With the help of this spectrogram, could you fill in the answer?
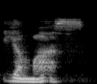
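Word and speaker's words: Llamas: Bakit nilait ni Robin Padelia itong si Ronald Yamas? Yamas ang pronunciation. Yamas. Pwede rin naman Yamas yata. Double L eh ' ba.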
